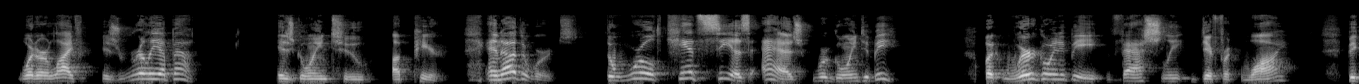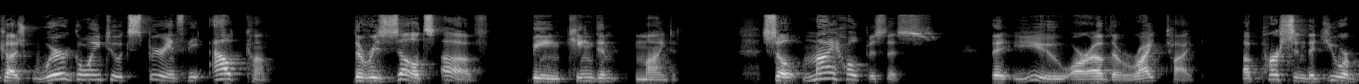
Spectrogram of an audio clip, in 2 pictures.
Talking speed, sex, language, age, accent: 130 wpm, male, English, 50-69, American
